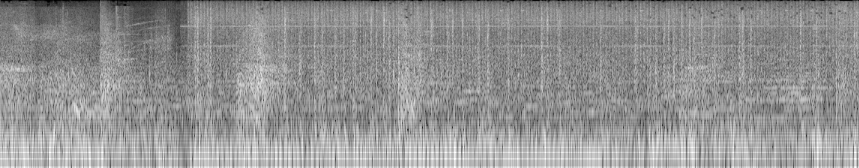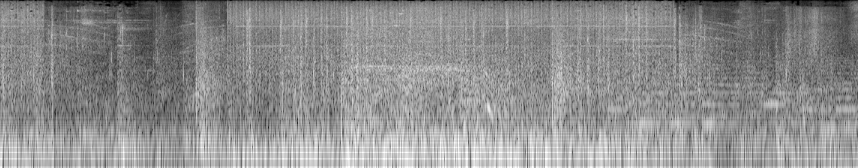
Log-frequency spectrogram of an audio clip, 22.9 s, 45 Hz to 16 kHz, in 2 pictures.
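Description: Heavy gunfire in the video game Fallout 76, with dense, sustained bursts of shots and crashes filling the whole stretch at a steady loud level, briefly thinning twice before resuming.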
